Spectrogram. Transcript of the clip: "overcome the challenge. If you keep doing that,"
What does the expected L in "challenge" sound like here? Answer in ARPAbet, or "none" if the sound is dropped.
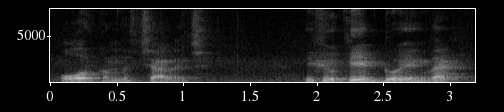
L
